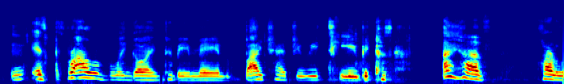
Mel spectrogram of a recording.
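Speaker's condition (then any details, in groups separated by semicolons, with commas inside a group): Cerebral palsy; wheelchair user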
